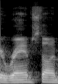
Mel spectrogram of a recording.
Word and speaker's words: Rammstein: How do I say Rammstein properly? Rammstein. That's how you pronounce it in German.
